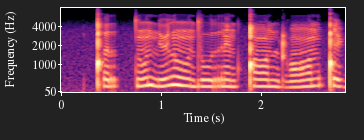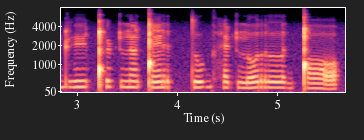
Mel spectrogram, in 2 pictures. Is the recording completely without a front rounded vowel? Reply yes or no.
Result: no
